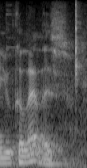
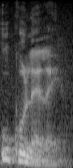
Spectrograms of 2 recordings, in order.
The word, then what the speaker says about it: ukulele: my one of my ukuleles yeah or as it's pronounced in Hawaii ukulele ukulele you know the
